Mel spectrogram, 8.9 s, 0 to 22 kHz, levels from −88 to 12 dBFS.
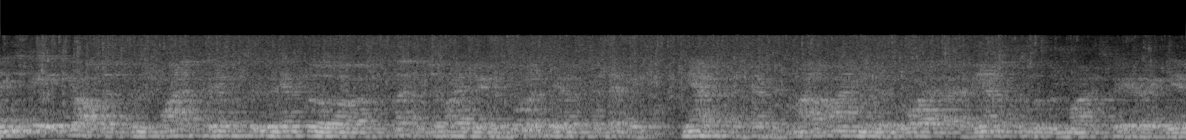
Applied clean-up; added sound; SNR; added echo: none; Toilet flush; 15 dB; reverberation time 1.3 s.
